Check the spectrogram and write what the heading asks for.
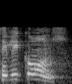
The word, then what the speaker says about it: silicone: R2SiO enzymes, they are called silicones, rhyming with, they rhyme with ketone.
